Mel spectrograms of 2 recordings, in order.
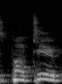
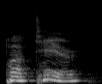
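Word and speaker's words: pater (πατήρ): Now, a father in the Greek, the word is pater, P-A-T-A-Y-R is how it's enunciated, pronounced pater, all right?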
